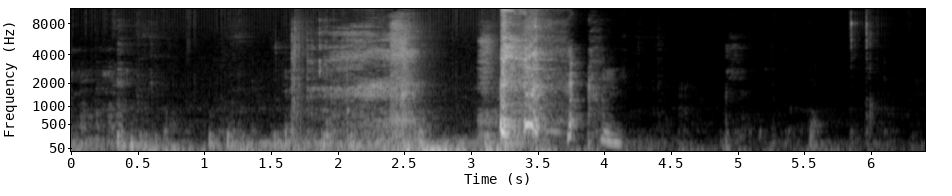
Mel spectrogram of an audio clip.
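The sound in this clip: Coughing from something stuck in the throat: a few harsh, rasping coughs in irregular bursts, followed by faint clicks and breaths as the coughing dies away.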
